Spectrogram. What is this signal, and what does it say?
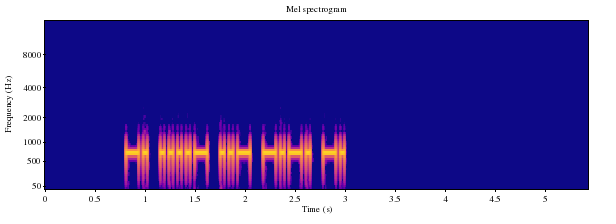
Morse code, heard as a keyed tone, about 28 wpm, 700 Hz. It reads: N4UCN
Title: USA Call Signs - 5 Characters - Repeated 3x - 28wpm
